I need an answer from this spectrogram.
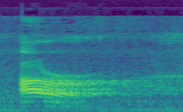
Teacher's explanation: Ini ra biasa, ar. Cara nak buat ra tebal, masa kita sebut ar tadi tu lidah kita ke belakang sedikit.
